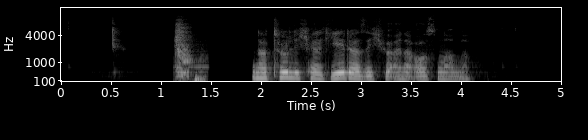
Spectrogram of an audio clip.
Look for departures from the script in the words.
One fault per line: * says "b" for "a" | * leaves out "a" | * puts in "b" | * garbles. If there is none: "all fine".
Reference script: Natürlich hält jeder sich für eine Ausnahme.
all fine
